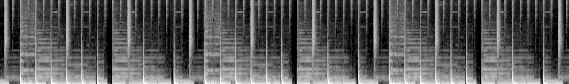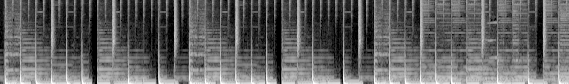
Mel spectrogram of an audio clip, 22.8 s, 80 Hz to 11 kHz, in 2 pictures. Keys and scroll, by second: 3.7 ctrl+z.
